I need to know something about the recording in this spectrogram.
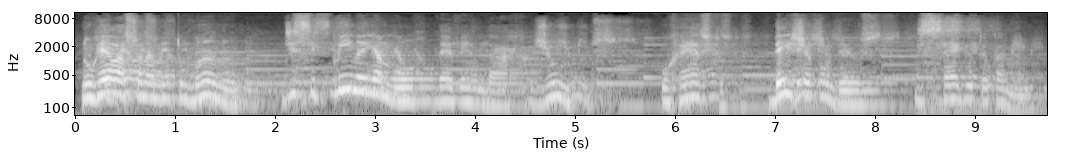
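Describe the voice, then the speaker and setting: Man acting a slow, echoing, solemn spirit mentor. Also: on the high side, expressive. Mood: solemn, reassuring. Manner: solemn, measured, preaching with deliberate pauses. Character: benevolent male spirit mentor, solemn, gentle, fatherly counsellor. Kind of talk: audio drama, exhortation. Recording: echoey long hall reverb, music behind. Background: music.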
